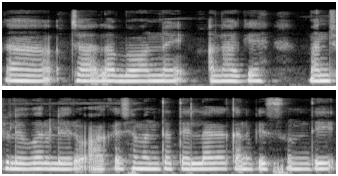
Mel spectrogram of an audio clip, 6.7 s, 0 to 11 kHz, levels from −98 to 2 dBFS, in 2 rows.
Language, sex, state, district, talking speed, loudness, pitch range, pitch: Telugu, female, Andhra Pradesh, Sri Satya Sai, 80 wpm, -13 LUFS, 215-220 Hz, 220 Hz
